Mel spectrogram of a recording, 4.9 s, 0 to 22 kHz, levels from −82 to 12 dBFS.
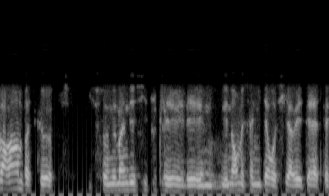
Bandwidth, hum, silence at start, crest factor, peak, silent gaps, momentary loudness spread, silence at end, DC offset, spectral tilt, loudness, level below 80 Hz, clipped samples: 4.5 kHz; none; 0 s; 16 dB; -6 dBFS; none; 6 LU; 0 s; 0.4%; -8.5 dB/octave; -21 LUFS; -54 dBFS; under 0.1%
